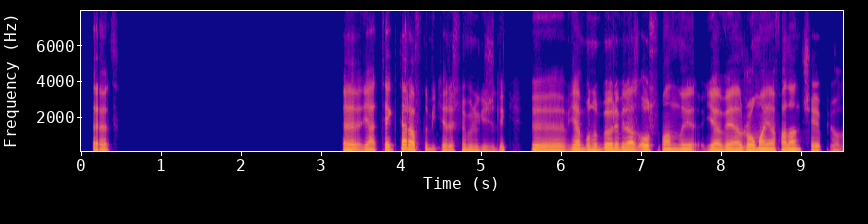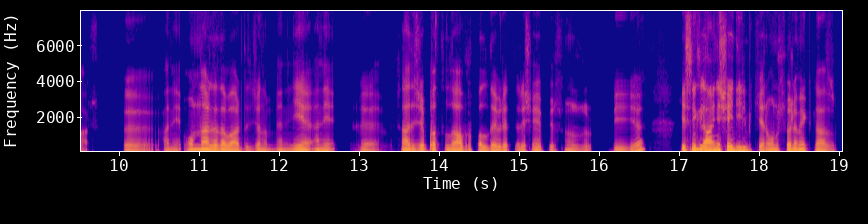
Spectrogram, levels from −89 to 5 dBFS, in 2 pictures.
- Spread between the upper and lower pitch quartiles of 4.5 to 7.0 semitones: No, average, 3.4 semitones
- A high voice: No, very low, 95 Hz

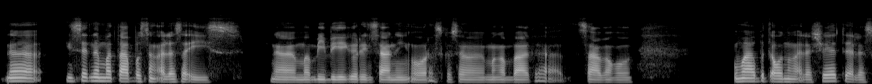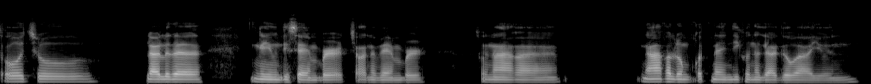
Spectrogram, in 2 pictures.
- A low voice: Yes, low, 115 Hz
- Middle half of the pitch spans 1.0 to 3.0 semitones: Yes, average, 2.7 semitones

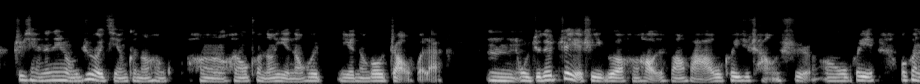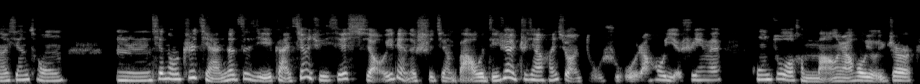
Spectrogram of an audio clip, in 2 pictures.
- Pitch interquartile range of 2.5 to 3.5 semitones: No, average, 3.9 semitones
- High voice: No, medium, 175 Hz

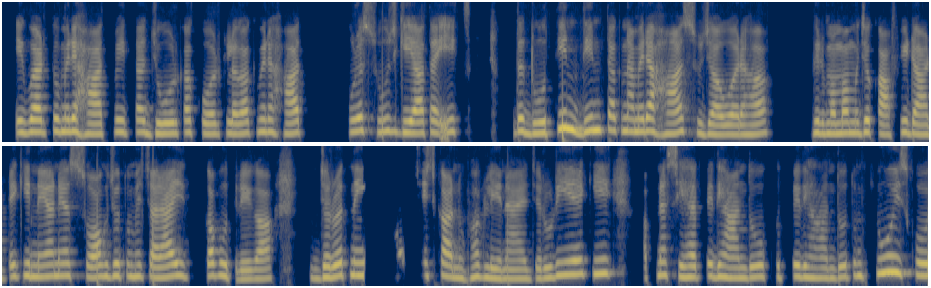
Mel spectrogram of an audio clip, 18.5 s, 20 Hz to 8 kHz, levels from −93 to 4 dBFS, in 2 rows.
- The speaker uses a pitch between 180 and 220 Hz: No, high, 235 Hz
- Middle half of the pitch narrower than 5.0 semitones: Yes, average, 2.9 semitones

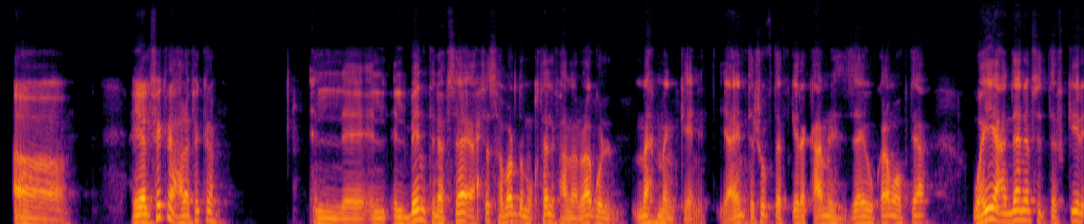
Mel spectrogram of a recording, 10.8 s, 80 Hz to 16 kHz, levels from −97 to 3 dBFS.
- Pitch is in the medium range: No, low, 110 Hz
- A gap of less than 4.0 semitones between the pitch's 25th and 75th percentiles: No, average, 4.8 semitones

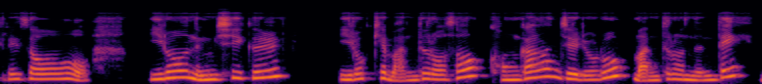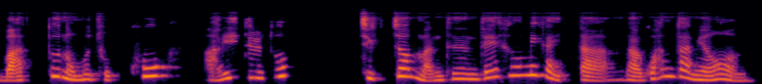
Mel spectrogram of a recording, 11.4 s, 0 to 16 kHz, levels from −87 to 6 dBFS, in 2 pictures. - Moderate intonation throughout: No, wide, 7.5 semitones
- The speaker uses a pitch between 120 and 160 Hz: No, high, 225 Hz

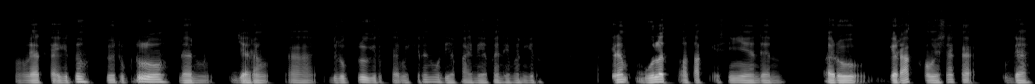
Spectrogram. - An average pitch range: No, narrow, 1.5 semitones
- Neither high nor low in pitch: No, very low, 95 Hz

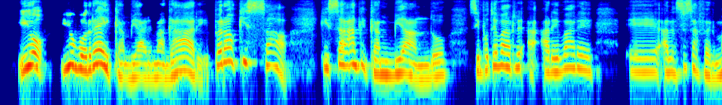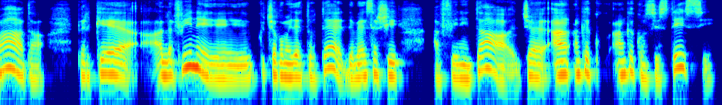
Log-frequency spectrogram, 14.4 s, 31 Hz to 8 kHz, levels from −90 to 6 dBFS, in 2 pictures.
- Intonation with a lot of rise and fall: Yes, wide, 7.8 semitones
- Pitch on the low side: No, medium, 165 Hz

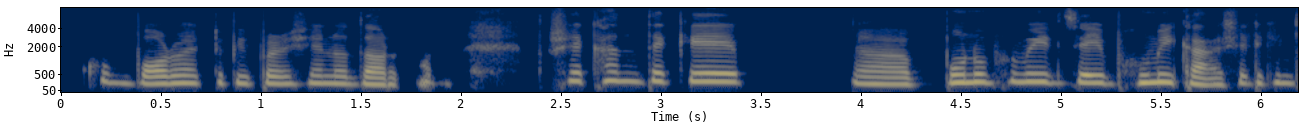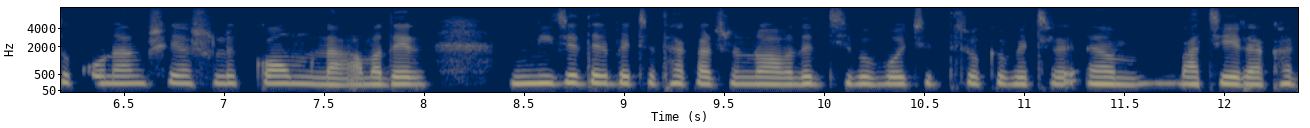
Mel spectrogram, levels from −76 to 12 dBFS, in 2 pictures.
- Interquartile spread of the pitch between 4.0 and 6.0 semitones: No, average, 2.7 semitones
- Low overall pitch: No, high, 220 Hz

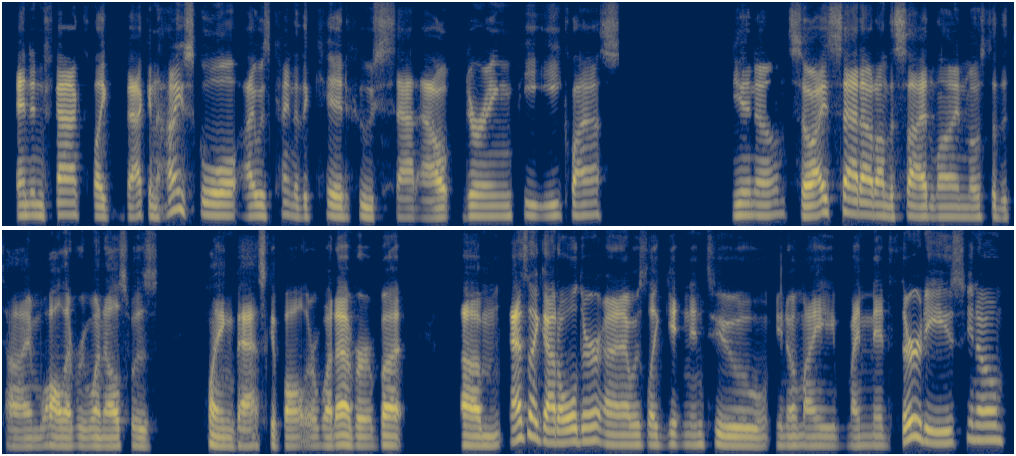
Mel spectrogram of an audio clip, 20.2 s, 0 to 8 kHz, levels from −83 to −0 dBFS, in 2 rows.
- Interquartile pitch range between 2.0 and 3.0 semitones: No, average, 3.8 semitones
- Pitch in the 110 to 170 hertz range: Yes, low, 135 Hz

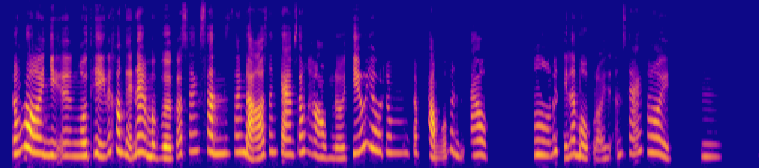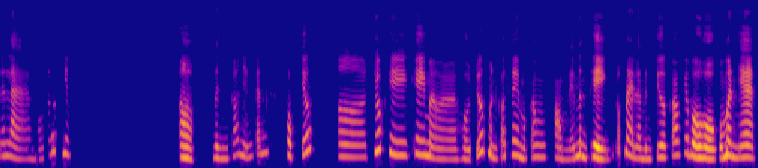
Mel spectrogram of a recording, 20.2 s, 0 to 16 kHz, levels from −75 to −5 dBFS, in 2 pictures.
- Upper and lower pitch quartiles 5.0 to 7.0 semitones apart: Yes, wide, 5.5 semitones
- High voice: Yes, very high, 280 Hz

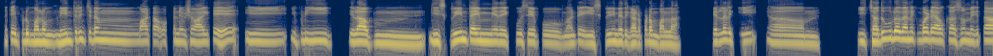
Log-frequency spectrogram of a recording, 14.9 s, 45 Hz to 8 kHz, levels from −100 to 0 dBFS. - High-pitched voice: No, medium, 175 Hz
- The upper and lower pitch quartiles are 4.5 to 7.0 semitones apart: No, average, 3.2 semitones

